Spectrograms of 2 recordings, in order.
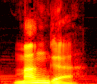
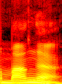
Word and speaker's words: manga: perkara mangga Iya mangga kata-kata gue sebut mangga karena memang pengucapan aslinya seperti ini gue sebenarnya ke bingung sih dengan pengucapan mangga bingung bukan karena enggak tahu cara bacanya Ya tapi bingung karena mau ngikutin yang mana di satu sisi netizen sebutnya manga tapi disisi lain ada yang bilang harus dibaca mangga jadi Yaudah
